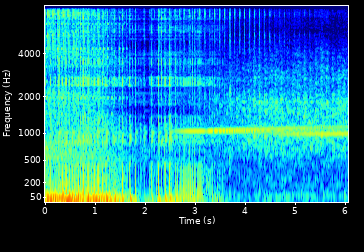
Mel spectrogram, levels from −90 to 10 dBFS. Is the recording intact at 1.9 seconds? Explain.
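No. At 1.9 s the audio falls inside a span from 1.74 to 5.18 s affected by a resampler restarted on every block. Each block of about 10 ms was converted in isolation during a 24 kHz to 16 kHz conversion, so the filter lacked the real neighbouring samples at every block boundary and left a small error there. Those errors repeat at 100 Hz and are heard as a steady buzz riding on the sound wherever signal is present.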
